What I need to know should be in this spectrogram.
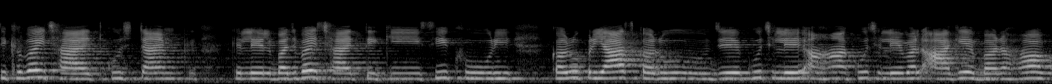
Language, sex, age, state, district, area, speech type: Maithili, female, 18-30, Bihar, Madhubani, rural, spontaneous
